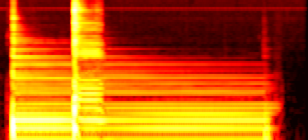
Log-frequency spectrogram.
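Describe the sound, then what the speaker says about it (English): An undamped open E string on a bass guitar, slapped and left ringing: two sharp attacks close together, then a long steady low tone that sustains loudly for about two seconds before stopping abruptly, with no voices. "the open E string would just keep on ringing out and it'd sound like this."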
